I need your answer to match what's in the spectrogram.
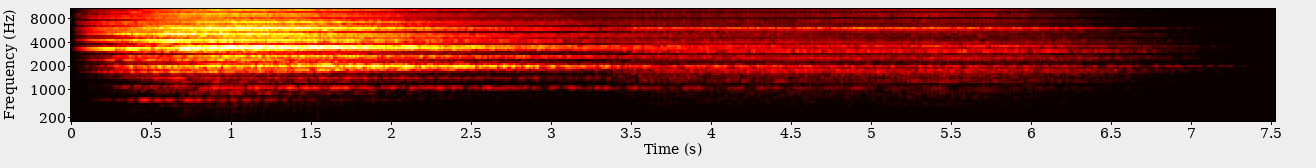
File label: Glassy Texture, Ambience; Warframe; Shadowgrapher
